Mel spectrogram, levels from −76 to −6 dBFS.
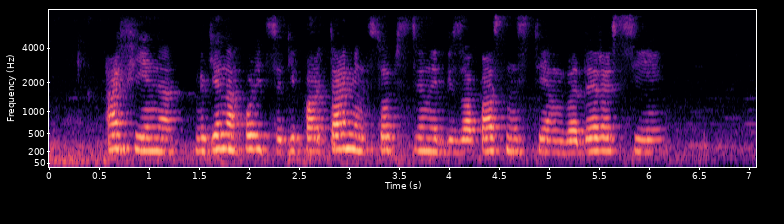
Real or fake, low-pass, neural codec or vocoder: fake; 7.2 kHz; codec, 16 kHz in and 24 kHz out, 1 kbps, XY-Tokenizer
